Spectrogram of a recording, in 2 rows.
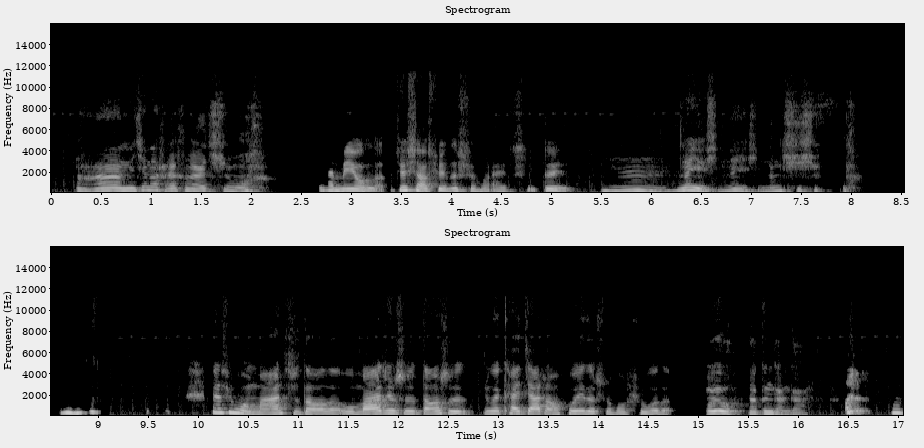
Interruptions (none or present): none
